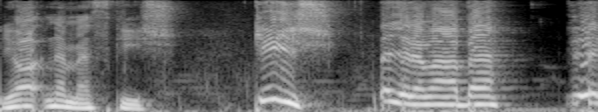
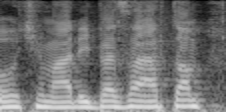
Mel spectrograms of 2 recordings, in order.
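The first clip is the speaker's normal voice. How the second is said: normal talking voice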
